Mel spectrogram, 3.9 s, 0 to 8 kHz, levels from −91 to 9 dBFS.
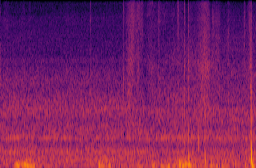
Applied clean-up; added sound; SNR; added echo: none; none; none; none.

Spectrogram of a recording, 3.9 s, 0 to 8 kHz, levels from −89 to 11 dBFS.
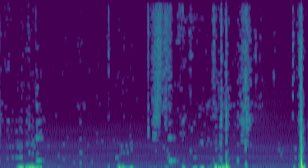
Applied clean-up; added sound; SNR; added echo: classical method spectral subtraction.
